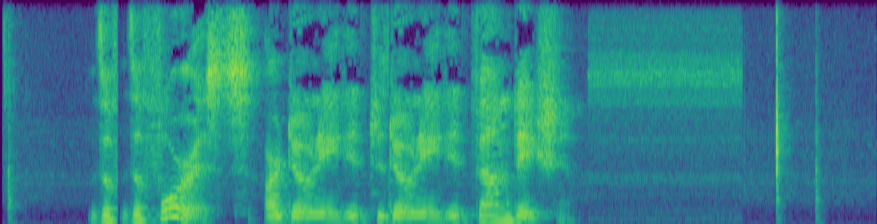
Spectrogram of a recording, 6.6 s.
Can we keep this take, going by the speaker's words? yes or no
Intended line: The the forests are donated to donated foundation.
yes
